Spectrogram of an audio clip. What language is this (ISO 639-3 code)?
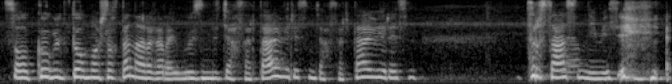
kaz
